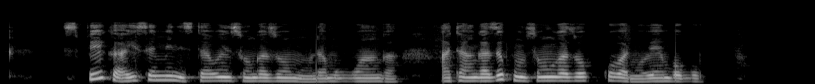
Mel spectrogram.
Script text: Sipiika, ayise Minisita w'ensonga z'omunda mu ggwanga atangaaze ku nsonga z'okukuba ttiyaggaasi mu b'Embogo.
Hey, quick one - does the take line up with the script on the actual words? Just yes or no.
no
